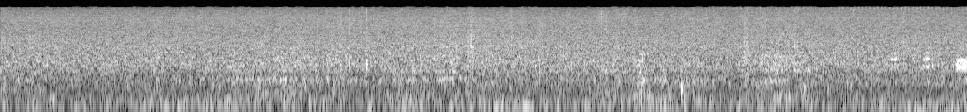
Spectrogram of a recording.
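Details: Only a faint, steady high hiss is heard, with no distinct animal calls.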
